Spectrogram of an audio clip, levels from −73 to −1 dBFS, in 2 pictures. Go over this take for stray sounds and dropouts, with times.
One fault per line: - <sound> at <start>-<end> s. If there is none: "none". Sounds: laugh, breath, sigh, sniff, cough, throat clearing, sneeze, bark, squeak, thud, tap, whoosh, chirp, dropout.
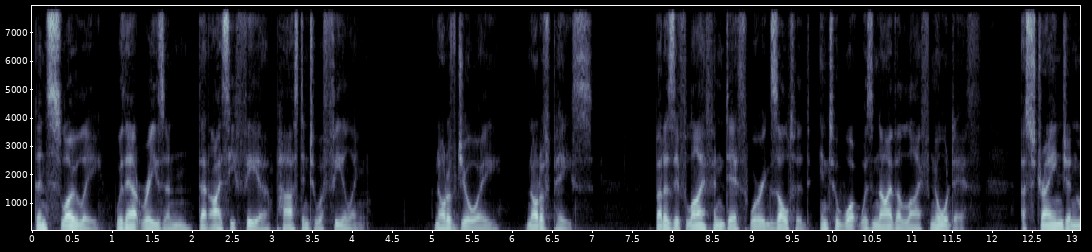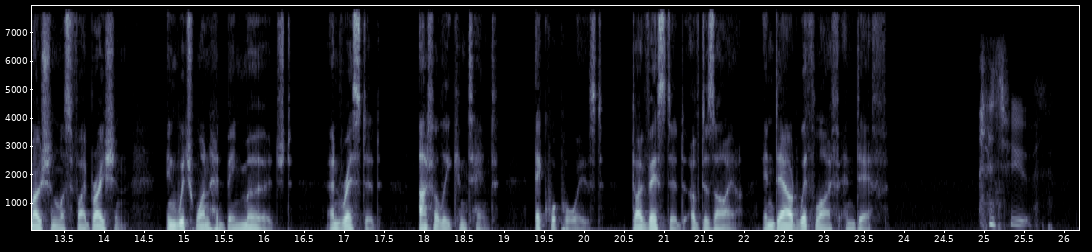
- sneeze at 24.9-25.9 s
